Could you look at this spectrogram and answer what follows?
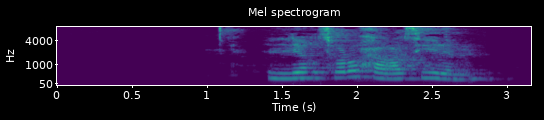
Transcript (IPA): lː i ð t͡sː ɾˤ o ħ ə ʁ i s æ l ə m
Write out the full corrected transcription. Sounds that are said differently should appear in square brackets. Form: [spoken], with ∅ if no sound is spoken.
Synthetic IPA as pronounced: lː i [ʁ] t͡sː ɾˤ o ħ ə ʁ [æ] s [i] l ə m

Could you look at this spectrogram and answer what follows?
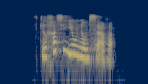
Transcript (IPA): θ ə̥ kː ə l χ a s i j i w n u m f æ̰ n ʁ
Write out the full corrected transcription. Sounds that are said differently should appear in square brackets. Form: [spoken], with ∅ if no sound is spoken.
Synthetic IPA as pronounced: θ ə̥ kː ə l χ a s i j i w n u m [s] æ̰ [∅] ʁ

